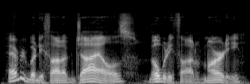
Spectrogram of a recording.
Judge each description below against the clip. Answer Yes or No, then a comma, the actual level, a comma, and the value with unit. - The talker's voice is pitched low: Yes, low, 105 Hz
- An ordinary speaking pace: Yes, average, 190 wpm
